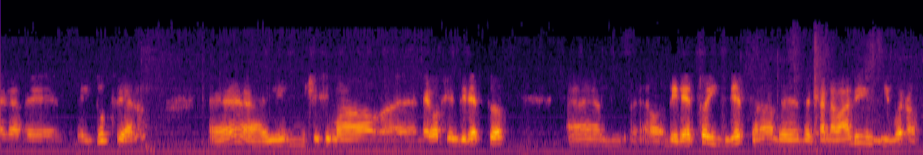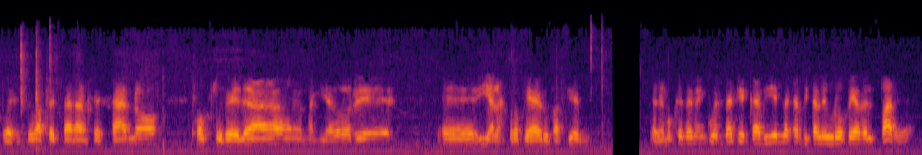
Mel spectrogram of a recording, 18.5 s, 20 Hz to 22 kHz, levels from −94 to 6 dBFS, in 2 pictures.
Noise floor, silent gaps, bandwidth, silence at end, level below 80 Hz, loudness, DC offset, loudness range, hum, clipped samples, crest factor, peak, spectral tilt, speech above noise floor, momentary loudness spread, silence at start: -51 dBFS; 15.35-15.62 s; 13 kHz; 0.1 s; -66 dBFS; -24 LUFS; under 0.1%; 4 LU; none; under 0.1%; 20 dB; -4 dBFS; -4.5 dB/octave; 28 dB; 13 LU; 0 s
